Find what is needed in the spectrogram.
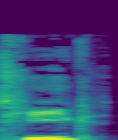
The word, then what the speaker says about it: Tighe: This one comes from, I believe the name is pronounced Teague, T-I-G-H-E.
